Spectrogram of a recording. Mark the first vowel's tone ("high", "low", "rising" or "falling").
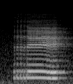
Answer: low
